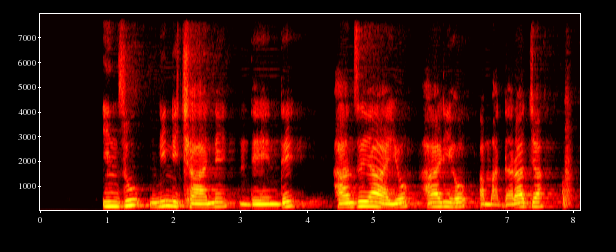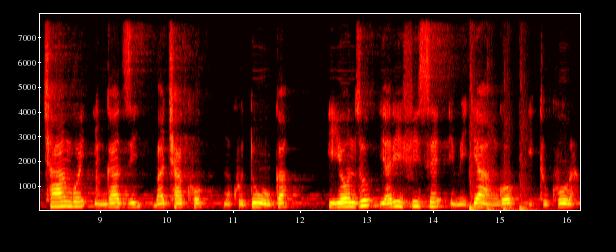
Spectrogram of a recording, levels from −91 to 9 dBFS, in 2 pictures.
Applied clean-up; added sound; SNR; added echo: neural separator model SepFormer DNS4.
